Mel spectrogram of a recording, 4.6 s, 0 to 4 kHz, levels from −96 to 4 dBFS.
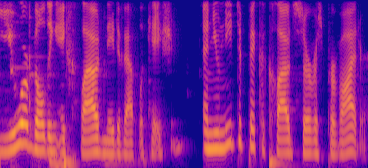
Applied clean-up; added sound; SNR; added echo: classical method log-MMSE.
